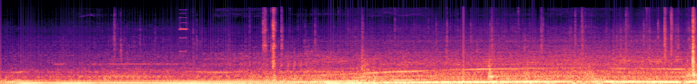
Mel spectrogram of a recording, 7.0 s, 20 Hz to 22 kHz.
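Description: Toyota AE86 Trueno's 4A-GE twin-cam four-cylinder engine heard from inside the cabin, running at low revs as the car drives off, with a pitch that rises from about halfway through as it gathers speed. A sharp click comes a little before the middle.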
